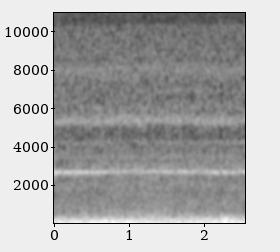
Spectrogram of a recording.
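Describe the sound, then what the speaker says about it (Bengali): An airplane takes off, its engines giving a steady, heavy low rumble with a sustained high whine, heard from inside the cabin. "বিমানটি আস্তে আস্তে টেক অফ করছে।"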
